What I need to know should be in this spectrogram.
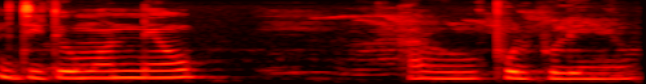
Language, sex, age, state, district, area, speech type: Assamese, female, 30-45, Assam, Tinsukia, urban, spontaneous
